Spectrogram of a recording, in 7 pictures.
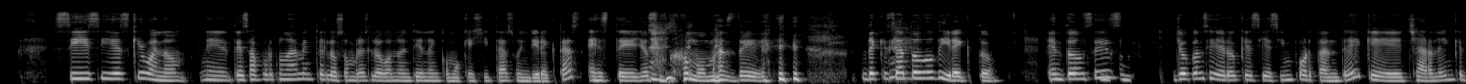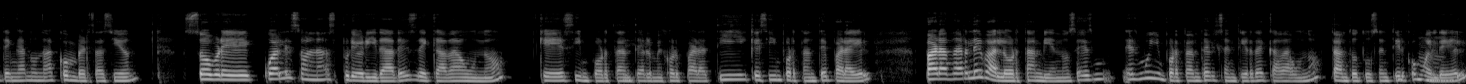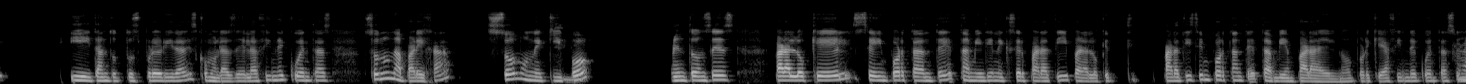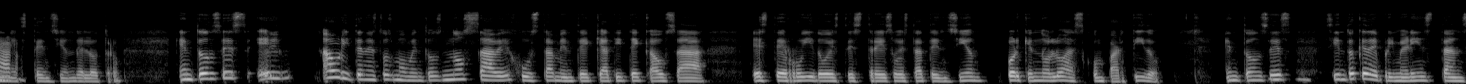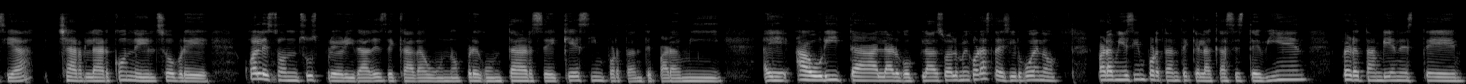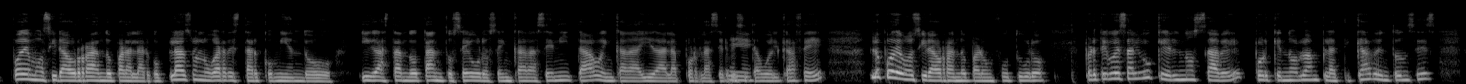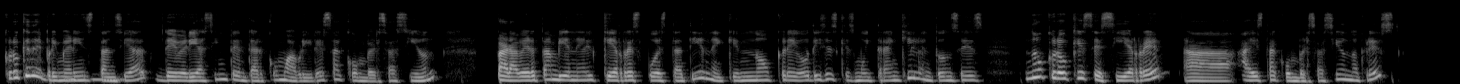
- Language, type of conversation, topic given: Spanish, advice, ¿Cómo puedo hablar con mi pareja sobre nuestras diferencias en la forma de gastar dinero?
- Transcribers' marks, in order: chuckle; laughing while speaking: "ellos son como más de"; chuckle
